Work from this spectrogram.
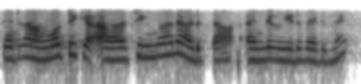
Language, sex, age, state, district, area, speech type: Malayalam, female, 30-45, Kerala, Kottayam, urban, conversation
